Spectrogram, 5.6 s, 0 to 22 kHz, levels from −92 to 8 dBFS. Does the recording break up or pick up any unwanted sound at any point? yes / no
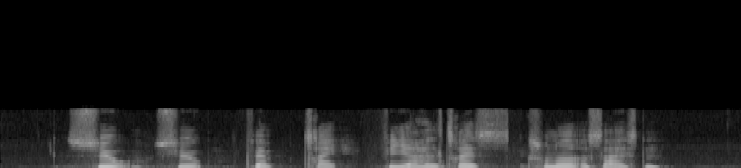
yes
